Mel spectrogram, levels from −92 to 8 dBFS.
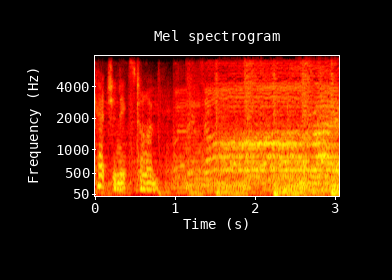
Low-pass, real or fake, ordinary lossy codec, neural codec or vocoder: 7.2 kHz; fake; Opus, 24 kbps; vocoder, 24 kHz, 100 mel bands, Vocos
